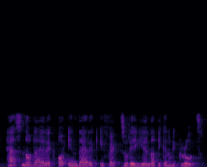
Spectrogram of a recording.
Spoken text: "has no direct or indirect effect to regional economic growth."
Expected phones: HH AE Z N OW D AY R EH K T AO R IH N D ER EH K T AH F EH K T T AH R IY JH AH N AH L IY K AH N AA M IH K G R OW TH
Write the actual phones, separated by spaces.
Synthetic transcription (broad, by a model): HH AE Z N OW D AY R EH K T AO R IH N D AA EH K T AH F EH K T T AH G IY AH N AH N IY K AH N AA M IH K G R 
